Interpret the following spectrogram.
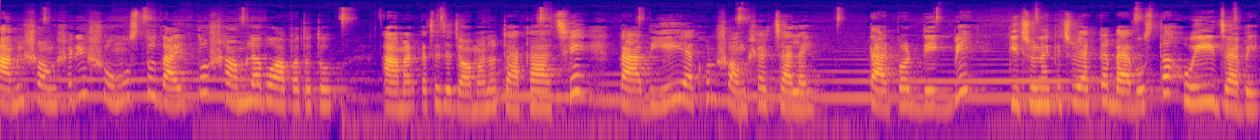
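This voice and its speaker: A woman's voice: high voice, brisk, close to an everyday voice. A woman voicing a caring eldest daughter in a cartoon, talking in a soothing, reassuring way. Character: caring eldest daughter, young adult, steady. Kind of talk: cartoon voice acting. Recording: cartoon soundtrack with loud music.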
